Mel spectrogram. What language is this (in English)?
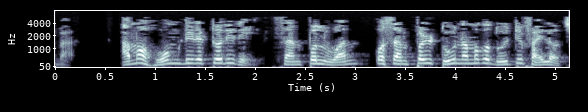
Odia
